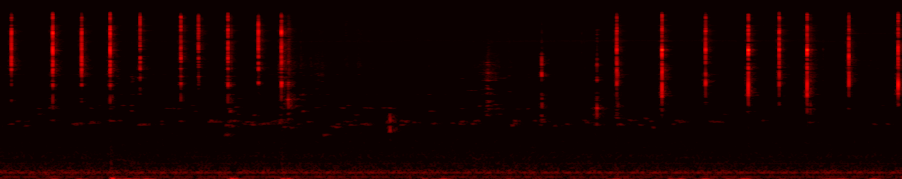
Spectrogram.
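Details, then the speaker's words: Glorious Model D mouse after foam padding was added inside the shell to limit post travel: crisp, tight clicks ending in a quick burst of rapid clicking, with no squeak or hollow sound. "now the final sound test no squeaky and hollow sound at all it will work in any mouse that has squeaky sound or hollowness"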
